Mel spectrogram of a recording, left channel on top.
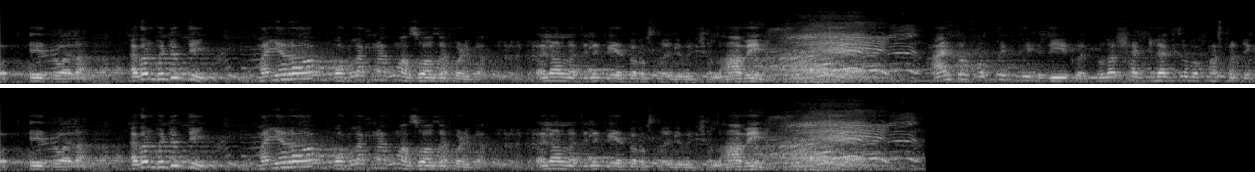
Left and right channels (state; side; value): drops out; right; at 9.2 s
